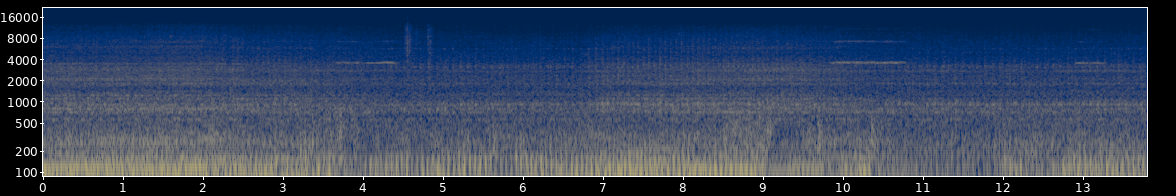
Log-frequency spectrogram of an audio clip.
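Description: Royal Enfield Himalayan 411's single-cylinder engine running under way on a rough mountain road, heard from the rider's seat. It drops quieter for a couple of seconds about two-thirds through, then picks up again.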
